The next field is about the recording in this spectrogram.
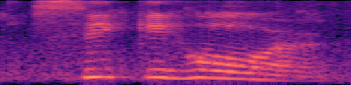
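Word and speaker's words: Siquijor: Sikihor.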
